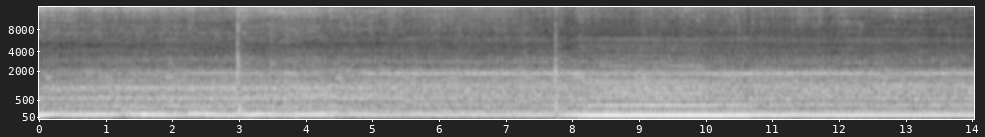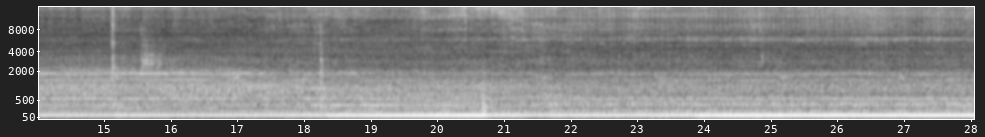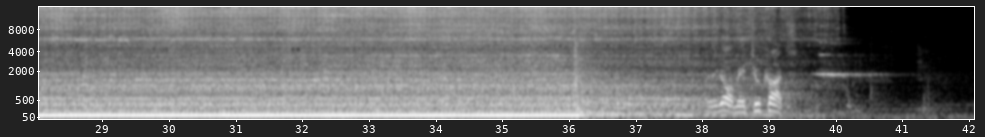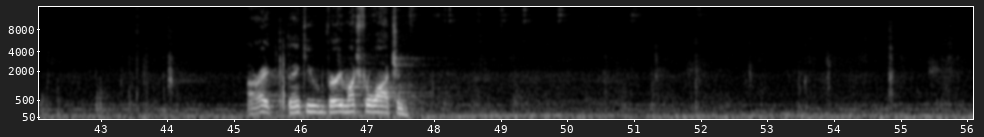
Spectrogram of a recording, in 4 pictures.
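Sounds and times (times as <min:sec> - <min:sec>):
bandsaw machine hum: 0:00.0 - 0:40.3.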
